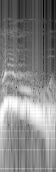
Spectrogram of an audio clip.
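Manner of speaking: apito agudo e alto como sirene; sirene de alerta. Retold or imitated. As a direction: soar como um alarme no peito. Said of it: "Ele fez assim". (o Espírito Santo apitando como sirene)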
